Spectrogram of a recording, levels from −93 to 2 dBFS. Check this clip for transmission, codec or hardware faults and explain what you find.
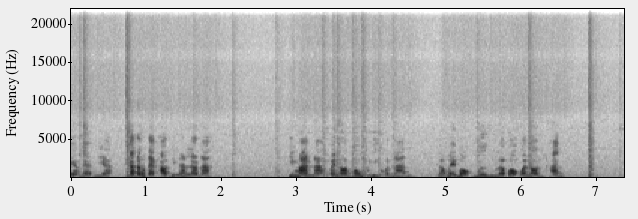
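Two related faults come from the noise suppressor working on room noise that sits about 12 dB below the speech.

Noise suppressor artifacts run throughout the clip. The suppressor pulls down every band it judges to be steady noise by about 20 dB, frame by frame. The background therefore drops away in pauses and swells back under the speech.

Speech cut by the noise suppressor occurs at 0.0–0.59 s, 0.76–1.92 s, 3.17–4.63 s and 4.86–6.71 s. In these spans the suppressor mistook parts of the speech for noise and turned them down by about 21–22 dB. Within each span, roughly half a second to a second of softer sounds and endings comes out swallowed and faint.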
